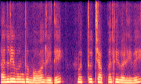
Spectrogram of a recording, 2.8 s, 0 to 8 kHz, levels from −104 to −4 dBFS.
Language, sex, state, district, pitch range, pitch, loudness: Kannada, female, Karnataka, Bidar, 210-240 Hz, 230 Hz, -14 LUFS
